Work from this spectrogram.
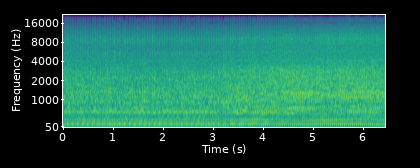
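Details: Troy-Bilt 17.5 HP 42-inch 8-speed lawn tractor, running after gas was added to test fuel supply: small single settles into a steady, even putter, pitch easing slightly after three seconds; normal running.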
